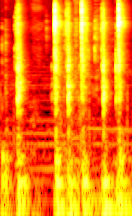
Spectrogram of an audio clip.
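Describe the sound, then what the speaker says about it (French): Keys on a mechanical keyboard clack in quick irregular bursts, close to the microphone, with brief pauses between clusters of strokes. "Éloigne un peu de ton clavier mécanique du micro"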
